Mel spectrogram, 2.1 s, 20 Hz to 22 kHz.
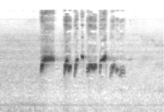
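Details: Dawn song of a red-whiskered bulbul in the 'old forest voice' style with 8 to 10 notes, for training juvenile white-cheeked birds: one brisk phrase of around eight ringing whistled notes, varied in pitch, over one second, faint low hum beneath.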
